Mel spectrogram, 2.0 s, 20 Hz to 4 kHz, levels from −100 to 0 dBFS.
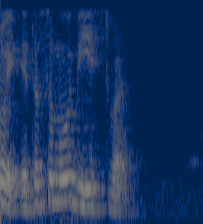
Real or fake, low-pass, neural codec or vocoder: real; 3.6 kHz; none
